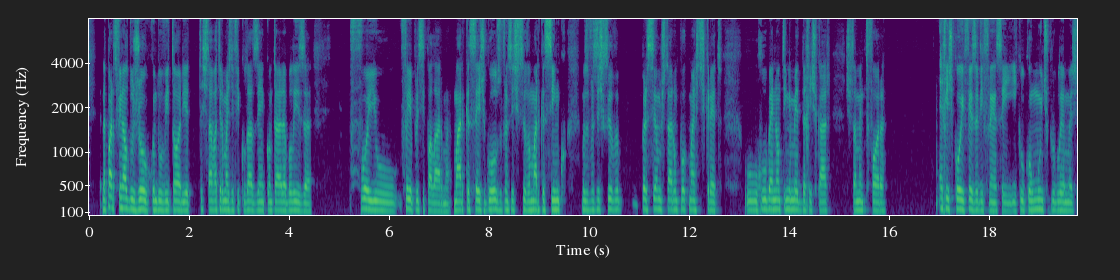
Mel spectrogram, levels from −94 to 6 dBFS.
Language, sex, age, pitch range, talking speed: Portuguese, male, 20-39, 125-140 Hz, 185 wpm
